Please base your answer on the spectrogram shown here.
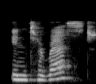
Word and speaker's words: interest: extra is called interest notice it's two syllables interest no interest okay and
